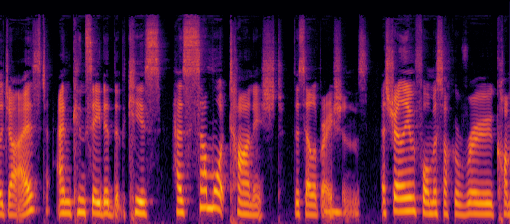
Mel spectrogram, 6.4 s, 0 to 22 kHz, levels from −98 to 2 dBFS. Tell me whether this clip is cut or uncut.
cut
